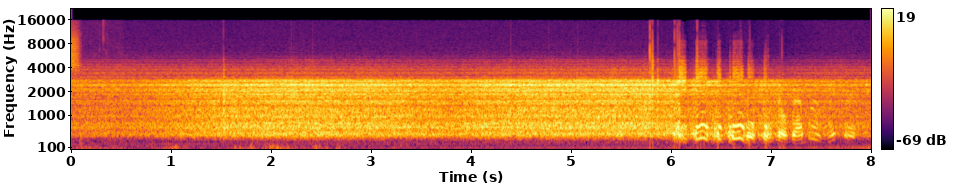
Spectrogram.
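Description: Band noise hissing from a portable HF transceiver's speaker, swelling over the first couple of seconds as the magnetic loop antenna's tuning knob is turned toward resonance; the loudest noise marks the antenna's tuned frequency. From about six seconds in, a voice from the receiver comes through the hiss.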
